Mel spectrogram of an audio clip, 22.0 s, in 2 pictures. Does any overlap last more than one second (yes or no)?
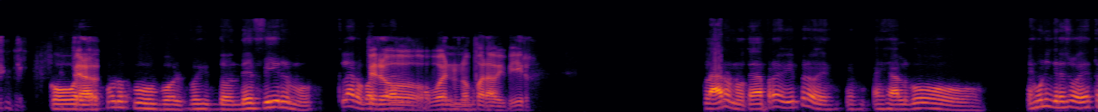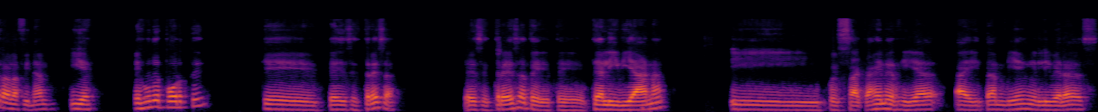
yes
